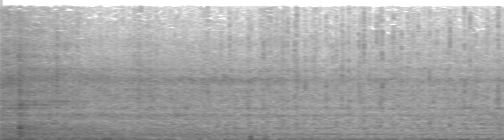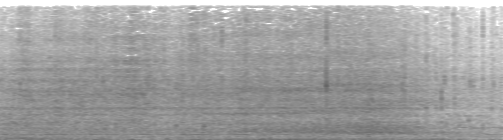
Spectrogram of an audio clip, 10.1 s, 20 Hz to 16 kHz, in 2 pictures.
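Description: Kintetsu 7000-series electric train running along the rails away from the listener: a rumble of wheels and running gear, loudest at first and fading steadily. Steady road traffic and wind noise sit underneath.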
